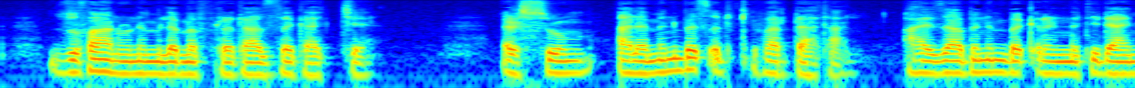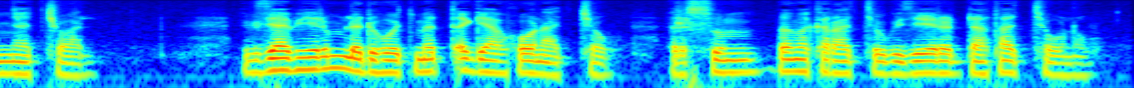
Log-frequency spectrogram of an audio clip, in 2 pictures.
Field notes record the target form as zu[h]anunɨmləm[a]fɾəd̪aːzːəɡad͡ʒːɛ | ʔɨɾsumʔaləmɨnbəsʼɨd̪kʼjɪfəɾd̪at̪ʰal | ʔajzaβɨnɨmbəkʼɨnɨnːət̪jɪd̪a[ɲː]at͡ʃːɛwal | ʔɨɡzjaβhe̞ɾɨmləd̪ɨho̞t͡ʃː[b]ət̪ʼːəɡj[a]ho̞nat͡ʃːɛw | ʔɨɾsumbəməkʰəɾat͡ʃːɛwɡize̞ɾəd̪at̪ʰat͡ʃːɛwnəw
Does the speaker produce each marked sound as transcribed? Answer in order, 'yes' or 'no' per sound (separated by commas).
no, no, yes, no, yes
